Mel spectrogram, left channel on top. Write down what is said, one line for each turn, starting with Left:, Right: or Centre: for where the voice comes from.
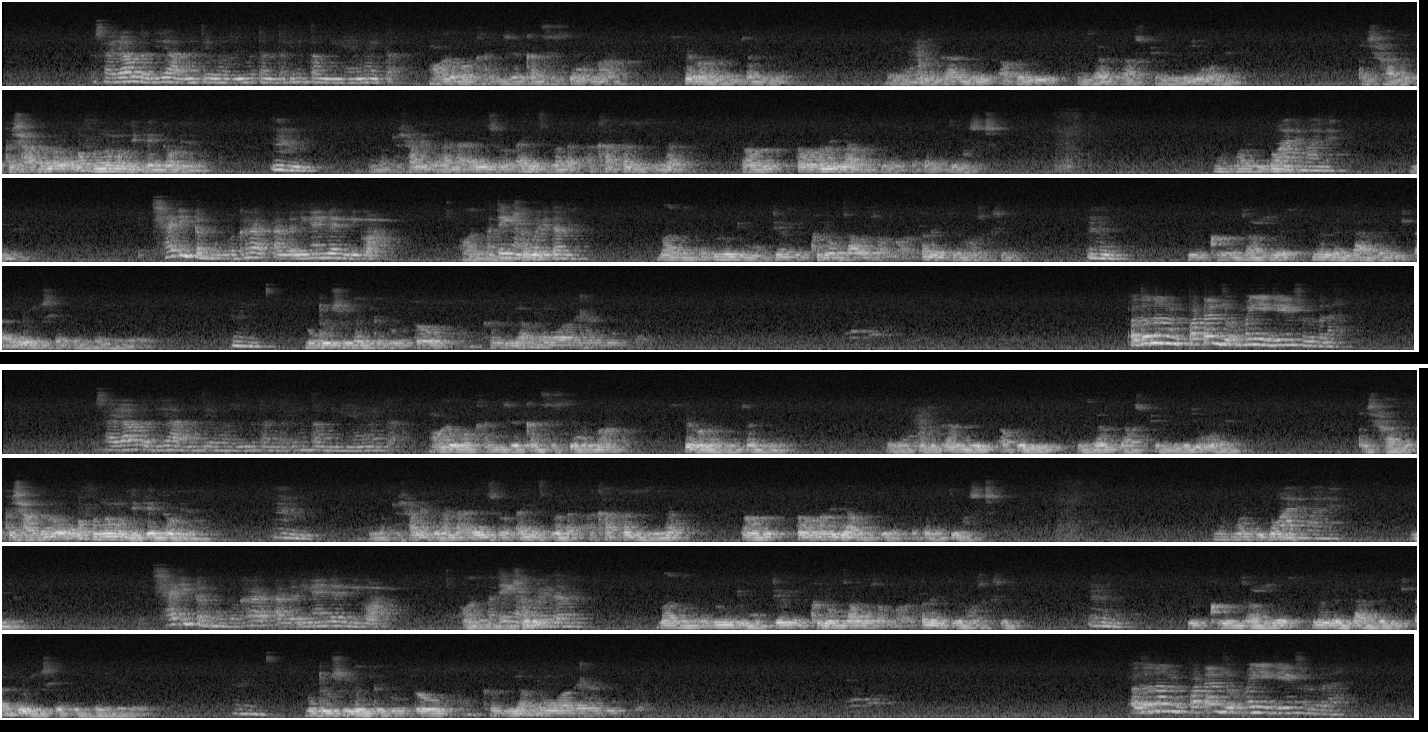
Left: ꯄꯩꯁꯥ ꯌꯥꯎꯗꯗꯤ ꯌꯥꯕ ꯅꯠ ꯇꯦꯕ ꯍꯧꯖꯤꯛ ꯃꯇꯝꯗ ꯑꯩꯅ ꯇꯧꯅꯤꯡꯉꯦꯅ ꯍꯦꯛꯇ
Right: <unintelligible> ꯋꯥꯈꯟꯁꯦ ꯀꯟꯁꯤꯁꯇꯦꯟ ꯑꯃ ꯁ꯭ꯇꯦꯕꯜ ꯑꯣꯏꯕ ꯑꯃ ꯆꯪꯉꯦꯕ ꯑꯗꯣ
Left: ꯎꯝ
Right: ꯍꯧꯖꯤꯛꯀꯥꯟꯗꯤ ꯑꯩꯈꯣꯏꯒꯤ ꯃꯤꯗꯜ ꯀ꯭ꯂꯥꯁ ꯐꯦꯃꯤꯂꯤꯁꯨ ꯑꯣꯏꯔꯦ ꯄꯩꯁꯥꯗ ꯄꯩꯁꯥꯗꯣ ꯂꯣꯏꯅꯃꯛ ꯄꯨꯝꯅꯃꯛ ꯗꯤꯄꯦꯟ ꯇꯧꯋꯤꯗꯅ
Left: ꯎꯝ
Right: ꯑꯃ ꯄꯩꯁꯥ ꯂꯩ ꯅꯠꯇ꯭ꯔꯒꯅ ꯑꯩꯁꯨ ꯑꯩꯅ ꯁꯨꯝ ꯑꯈꯥꯡ ꯀꯜꯂꯤꯅꯤꯅ ꯇꯧꯔꯒ- ꯇꯧꯔꯒ ꯂꯩꯕ ꯌꯥꯕ ꯅꯠꯇꯦꯕ ꯃꯇꯝ ꯅꯠꯇꯦꯕ ꯍꯧꯖꯤꯛꯁꯦ
Left: <unintelligible>
Right: <inaudible> ꯌꯦꯡꯕ ꯍꯥꯏꯗꯤ ꯏꯇꯥꯎꯕꯤ
Left: ꯃꯥꯅꯦ ꯃꯥꯅꯦ
Right: ꯎꯝ
Left: ꯁꯥꯏꯠ ꯏꯟꯀꯝꯒꯨꯝꯕ ꯈꯔ ꯇꯥꯟꯖꯟꯅꯤꯡꯉꯥꯏ ꯂꯩꯔꯗꯤꯀꯣ
Right: ꯍꯣꯏ ꯑꯗꯨꯅꯤ
Left: ꯃꯇꯦꯡ ꯌꯥꯝ
Right: ꯁꯥꯏꯠ
Left: ꯑꯣꯏꯒꯗꯕꯅꯦ
Right: <inaudible> ꯃꯥꯟꯅꯦ ꯑꯗꯨꯒꯤ ꯃꯇꯦꯡ ꯈꯨꯗꯣꯡ ꯆꯥꯕꯁꯨ ꯑꯃꯠꯇ ꯂꯩꯇꯦꯕ ꯍꯧꯖꯤꯛꯁꯦ
Left: ꯎꯝ
Right: ꯈꯨꯗꯣꯡ ꯆꯥꯕ ꯑꯃ ꯂꯩ ꯇꯥꯔꯒꯗꯤ ꯈꯤꯇꯪꯇ ꯑꯣꯏꯔꯁꯨ ꯁꯦꯞ ꯑꯣꯏꯒꯦ ꯍꯥꯏꯕꯅꯦꯕ
Left: ꯎꯝ
Right: ꯗꯨꯁꯨ ꯂꯩꯇꯒꯨꯝ ꯇꯧ ꯈꯪꯗꯦ ꯌꯥꯝꯅ ꯋꯥꯔꯦ ꯍꯥꯏꯗꯤ <inaudible> <inaudible>
Left: ꯑꯗꯣ ꯅꯪ ꯄꯥꯔꯠ ꯇꯥꯏꯝ ꯖꯣꯕ ꯑꯃ ꯌꯦꯡꯒꯦ ꯌꯦꯡꯁꯜꯂꯨꯗꯅ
